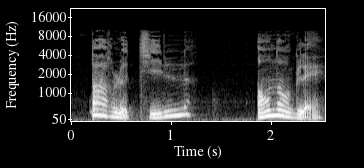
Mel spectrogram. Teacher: Parle-t-il en anglais, okay, so no liaison after your pronoun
